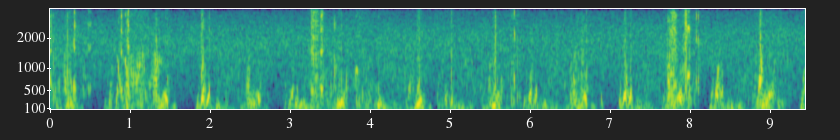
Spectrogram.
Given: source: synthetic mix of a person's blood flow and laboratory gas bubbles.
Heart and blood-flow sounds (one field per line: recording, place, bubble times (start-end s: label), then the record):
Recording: Doppler ultrasound of blood flow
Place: precordium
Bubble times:
0.00-0.52 s: bubbles
0.82-1.42 s: bubbles
3.24-3.60 s: bubbles
3.68-4.02 s: bubbles
4.81-5.08 s: bubbles
5.50-5.93 s: bubbles
6.48-6.75 s: bubbles
6.86-6.95 s: bubbles
7.65-8.15 s: bubbles
8.70-8.85 s: bubbles
8.93-9.27 s: bubbles
From the record:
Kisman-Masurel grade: 233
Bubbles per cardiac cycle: several, 3 to 8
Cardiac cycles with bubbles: 50 to 99%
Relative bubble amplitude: loud (0.450 to 0.775)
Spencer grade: 3 (all of the cardiac periods contain showers or single bubble signals, but not dominating or overriding the cardiac motion signals)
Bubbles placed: only in the low amplitude regions of the cardiac cycle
